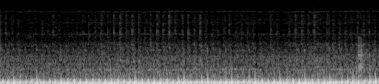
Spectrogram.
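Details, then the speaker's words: Warm Mitsubishi Lancer CK4 with a damaged air flow sensor, started without throttle: engine lumps along at a very low, uneven idle close to stalling. "यह शुरू करना चाहता है लेकिन आरपीएम है बहुत कम।"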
